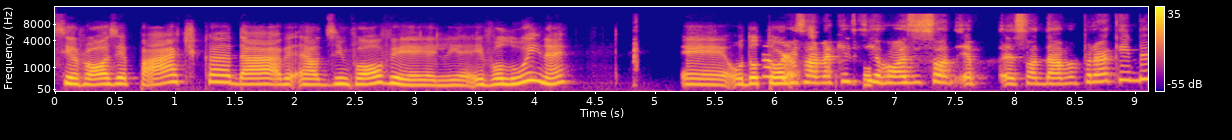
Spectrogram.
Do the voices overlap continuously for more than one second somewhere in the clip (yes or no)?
no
